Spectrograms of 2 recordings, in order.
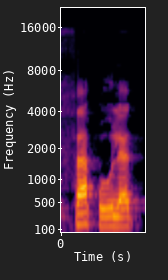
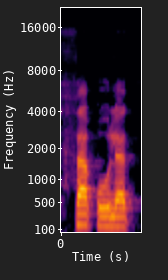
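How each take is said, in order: No difference in how they are said.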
